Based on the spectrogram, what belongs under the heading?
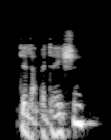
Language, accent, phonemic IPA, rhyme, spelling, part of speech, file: English, Southern England, /dəˌlæp.əˈdeɪ.ʃən/, -eɪʃən, dilapidation, noun, LL-Q1860 (eng)-dilapidation.wav
- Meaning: 1. The state of being dilapidated, reduced to decay, partially ruined 2. The act of dilapidating, damaging a building or structure through neglect or intentionally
